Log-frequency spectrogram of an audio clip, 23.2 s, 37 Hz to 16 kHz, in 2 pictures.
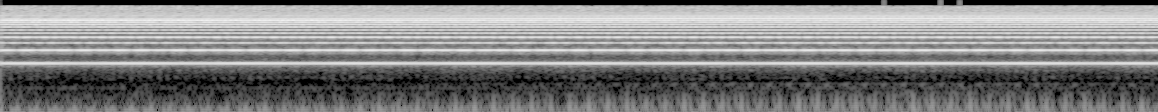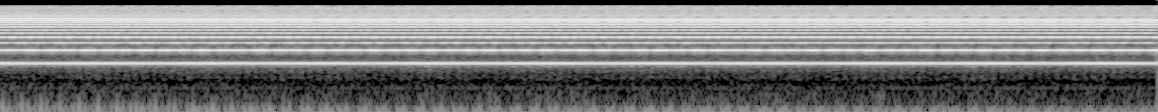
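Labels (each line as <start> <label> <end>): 0.0 An emergency alarm sounds continuously in a steady rhythm. 23.2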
